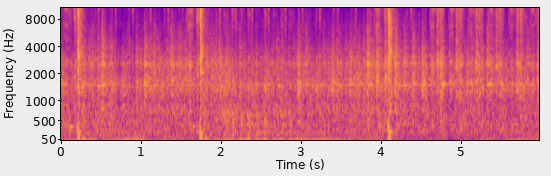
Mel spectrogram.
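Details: 1.5 HP Stover CT1 hit-and-miss engine after magneto and timing adjustments: sharp single firing bangs a couple of seconds apart with light clatter while coasting, mostly misses; running as it should.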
